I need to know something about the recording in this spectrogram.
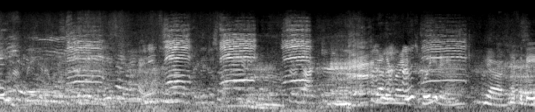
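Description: A newborn lamb bleats in high, thin, repeated cries.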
